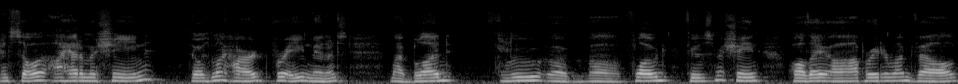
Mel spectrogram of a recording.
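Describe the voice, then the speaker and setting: A man with an American accent, fairly high in pitch, moderately paced and fairly even in intonation. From US Midwest, Iowa (Ames). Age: 60s. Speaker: interview guest, community college alumnus. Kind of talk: interview, personal story.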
